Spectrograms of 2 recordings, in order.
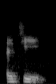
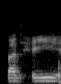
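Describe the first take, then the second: First: The name is said with American pronunciation. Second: The name is said with Arabic pronunciation.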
